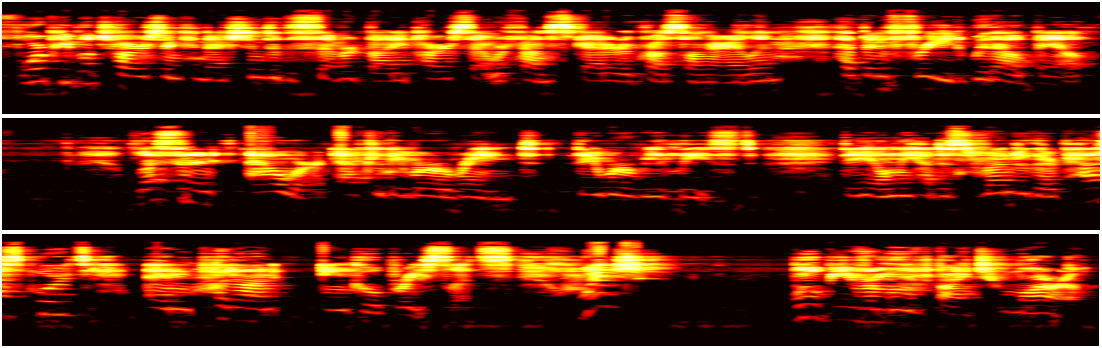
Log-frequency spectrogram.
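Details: Adult male speaker, news-style reading; normal speech.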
